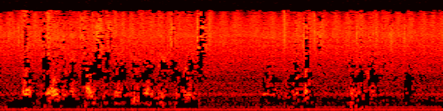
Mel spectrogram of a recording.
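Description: A man speaks with animation through a clip-on microphone.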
